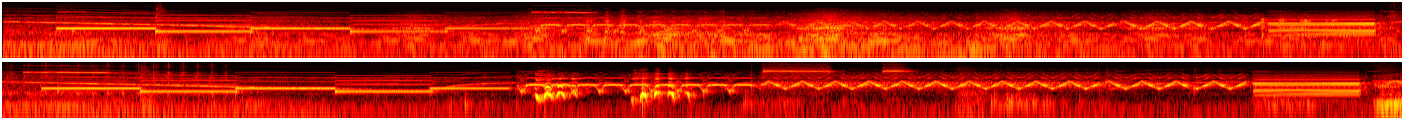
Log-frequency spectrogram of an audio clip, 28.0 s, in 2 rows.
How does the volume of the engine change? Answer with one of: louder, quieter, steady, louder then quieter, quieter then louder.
louder then quieter.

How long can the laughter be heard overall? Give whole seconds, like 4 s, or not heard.
4 s.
